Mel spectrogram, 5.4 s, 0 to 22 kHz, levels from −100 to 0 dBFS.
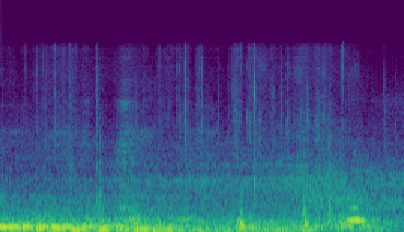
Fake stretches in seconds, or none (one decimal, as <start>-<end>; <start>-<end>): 0.9-4.1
